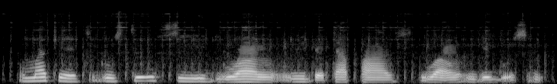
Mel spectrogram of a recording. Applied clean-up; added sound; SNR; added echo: neural mask model RNNoise.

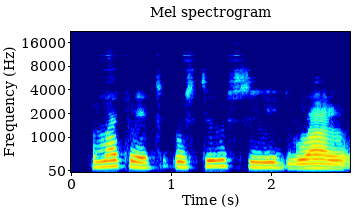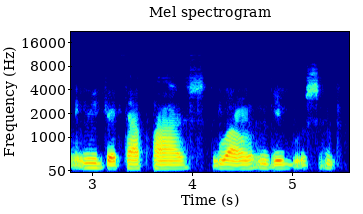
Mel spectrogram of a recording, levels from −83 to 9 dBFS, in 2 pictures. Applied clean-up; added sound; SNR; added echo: neural mask model DeepFilterNet 3.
